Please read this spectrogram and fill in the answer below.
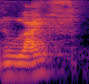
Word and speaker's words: NULYFE: That's New Life. Well, life is spelled LYFE.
